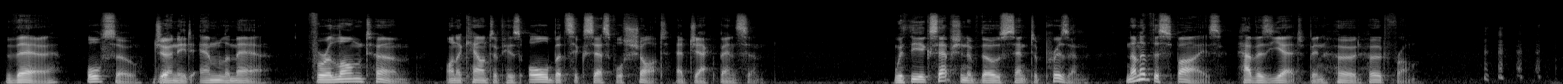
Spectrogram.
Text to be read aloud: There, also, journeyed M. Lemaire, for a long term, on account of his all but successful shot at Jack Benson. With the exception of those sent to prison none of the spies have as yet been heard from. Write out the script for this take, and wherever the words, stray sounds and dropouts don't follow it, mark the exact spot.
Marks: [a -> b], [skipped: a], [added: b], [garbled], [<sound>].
There, also, journeyed M. Lemaire, for a long term, on account of his all but successful shot at Jack Benson. With the exception of those sent to prison none of the spies have as yet been heard [added: heard] from. [laugh]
